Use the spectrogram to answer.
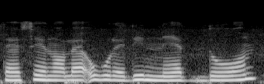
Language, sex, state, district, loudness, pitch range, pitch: Chakma, female, Tripura, Unakoti, -12 LUFS, 190-210 Hz, 195 Hz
